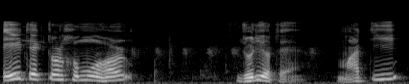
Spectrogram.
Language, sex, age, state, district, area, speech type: Assamese, male, 45-60, Assam, Darrang, rural, spontaneous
